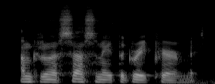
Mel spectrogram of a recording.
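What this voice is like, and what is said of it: Attempted Nicolas Cage impression. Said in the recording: “Makes me wish I could do a Nicolas Cage impression.”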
